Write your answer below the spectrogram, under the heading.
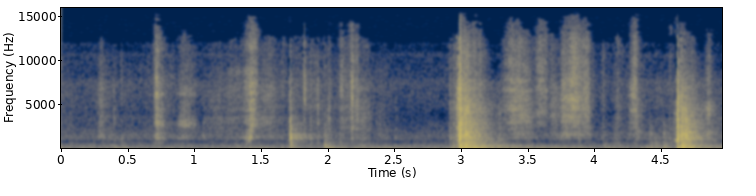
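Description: Plastic air filter cover of a Ryobi RY253SS string trimmer being worked onto the carburetor: light plastic taps and ticks, then two sharper knocks, about three seconds in and near the end, the last as the cover snaps into place.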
